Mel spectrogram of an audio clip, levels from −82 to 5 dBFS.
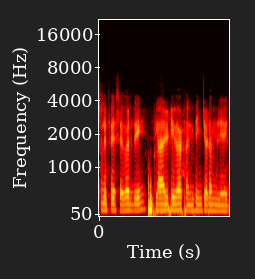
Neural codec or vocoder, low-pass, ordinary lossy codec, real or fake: codec, 44.1 kHz, 2.6 kbps, SNAC; 7.2 kHz; none; fake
